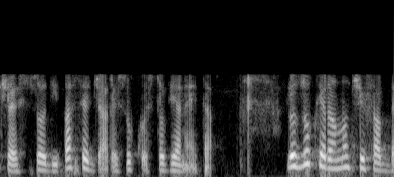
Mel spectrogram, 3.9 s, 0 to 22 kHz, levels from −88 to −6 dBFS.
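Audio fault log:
throughout GSM full-rate codec. The speech has a buzzy, gravelly roughness and nothing above 4 kHz. The codec models the vocal tract and excites it with sparse regular pulses. That coarse excitation causes the grit. The damage is plainly audible, which fits a 13 kbps full-rate stream.
2.37–2.54 s GSM bit errors. Right after "passeggiare su questo pianeta" the speech breaks into squawks and gargling for about 0.17 s. Corrupted filter, pitch and gain values warp the spectrum and jolt the level. The pattern points to several damaged frames on a weak link.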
